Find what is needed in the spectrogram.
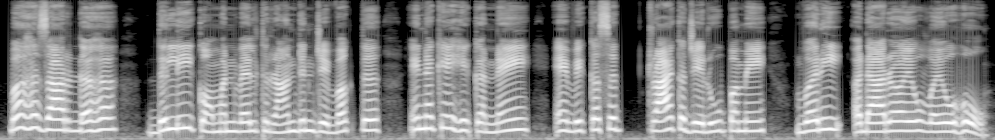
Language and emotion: Sindhi, neutral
